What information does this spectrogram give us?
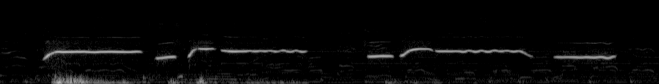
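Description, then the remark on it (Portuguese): A person whistles the melody of an anime opening theme, holding long clear notes in short phrases with small pitch slides between them, fairly loud and with no talking. “É, eu sou um assoviador profissional.”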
